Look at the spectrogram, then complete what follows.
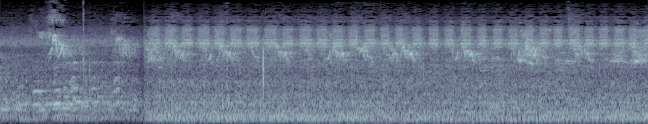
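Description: Small birds chirping. About a second and a half in, a steady fast-pulsing insect buzz, cicadas, comes in under them and the birds keep chirping.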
